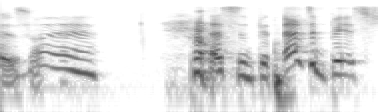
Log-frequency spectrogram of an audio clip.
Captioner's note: hums softly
